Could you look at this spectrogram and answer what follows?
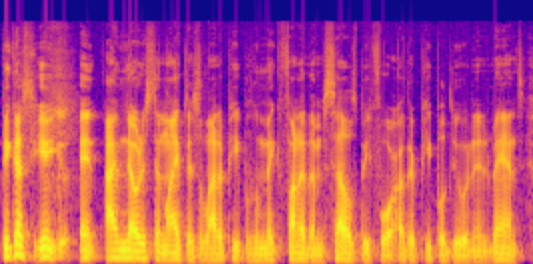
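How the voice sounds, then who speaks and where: A man with a New York accent speaks at a very deep, low pitch with ordinary pitch variation. The recording is very clean, with a silent background. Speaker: podcast host and comedian. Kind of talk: casual interview chat.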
